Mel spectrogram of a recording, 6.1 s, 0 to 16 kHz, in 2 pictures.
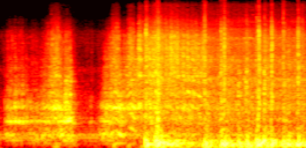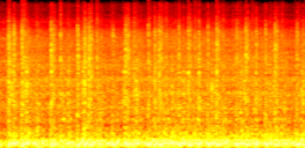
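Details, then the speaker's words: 1977 Pontiac Firebird V8 that had sat abandoned for over 36 years: it fires up and settles into a deep, slightly uneven loping idle, steady and strong, with no smoke. Healthy, and it sounds like it has an aftermarket cam. "t put a little cam in it or something you know but Dam that thing sounds good no smoke or anything"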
